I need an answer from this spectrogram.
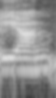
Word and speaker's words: Aeon: So the CO2 and That was Aeon, right? How do you pronounce it? yeah, Eon.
